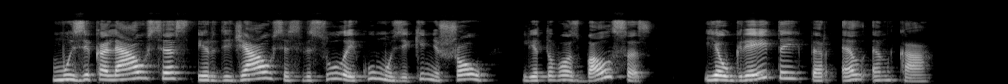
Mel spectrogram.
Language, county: Lithuanian, Kaunas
